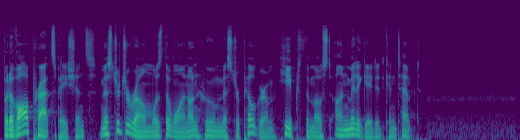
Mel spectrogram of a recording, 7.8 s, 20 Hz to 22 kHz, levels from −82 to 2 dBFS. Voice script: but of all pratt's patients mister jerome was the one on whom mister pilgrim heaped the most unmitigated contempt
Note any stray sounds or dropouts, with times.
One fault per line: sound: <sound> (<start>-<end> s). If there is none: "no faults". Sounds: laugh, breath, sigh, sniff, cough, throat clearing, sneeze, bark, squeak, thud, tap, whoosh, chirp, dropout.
no faults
